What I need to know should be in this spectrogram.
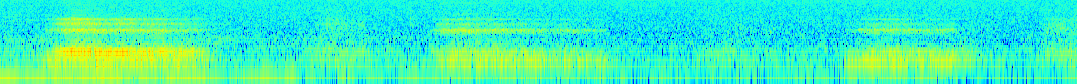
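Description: A woman breathes out slowly and deeply.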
